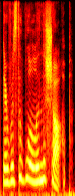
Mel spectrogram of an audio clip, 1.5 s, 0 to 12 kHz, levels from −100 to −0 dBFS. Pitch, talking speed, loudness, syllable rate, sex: 255 Hz, 275 wpm, -14 LUFS, 5.8 syllables/s, female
